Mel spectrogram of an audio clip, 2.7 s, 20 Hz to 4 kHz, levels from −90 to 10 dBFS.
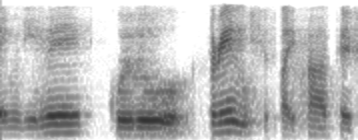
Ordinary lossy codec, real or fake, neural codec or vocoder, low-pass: AAC, 16 kbps; fake; codec, 16 kHz, 0.5 kbps, X-Codec, HuBERT features, trained on general audio; 3.6 kHz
